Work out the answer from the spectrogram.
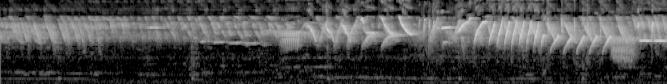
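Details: Green canary, a bird reaching maturity, singing softly at first in quiet rapid trills, then swelling into loud fast rolling runs of rising and falling whistled notes with a lower dip near the end.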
